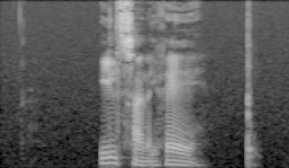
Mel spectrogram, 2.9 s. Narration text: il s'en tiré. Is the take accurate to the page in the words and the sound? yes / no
no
